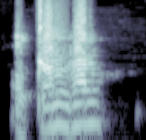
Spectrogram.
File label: i'm from, west flemish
